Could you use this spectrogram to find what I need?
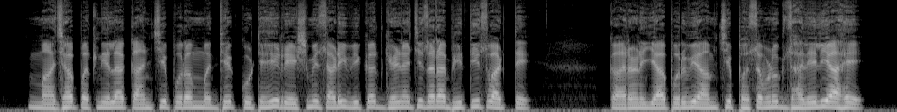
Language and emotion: Marathi, fearful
